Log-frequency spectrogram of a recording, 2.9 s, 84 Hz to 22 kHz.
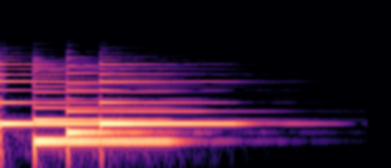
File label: Gb Suspended 2nd, Ukulele; arpeggiated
